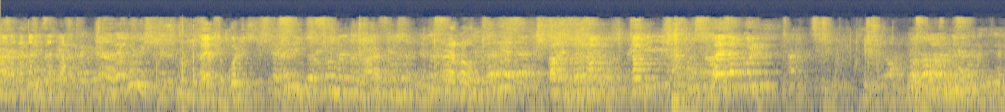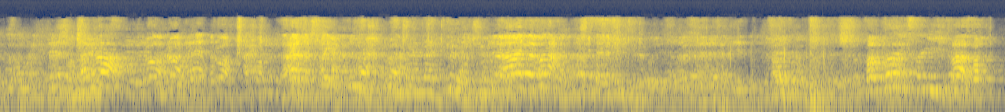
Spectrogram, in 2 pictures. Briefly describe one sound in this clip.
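Several men talk over one another close by, with animation.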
